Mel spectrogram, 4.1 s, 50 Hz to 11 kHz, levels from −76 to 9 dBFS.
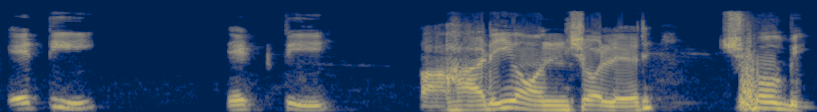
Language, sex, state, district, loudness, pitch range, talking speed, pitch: Bengali, male, West Bengal, Jalpaiguri, -13 LUFS, 130-195 Hz, 90 wpm, 160 Hz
